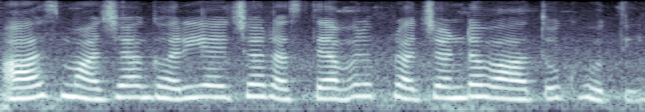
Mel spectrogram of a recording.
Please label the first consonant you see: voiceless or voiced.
voiced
